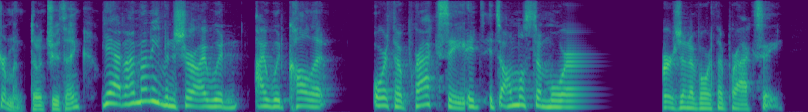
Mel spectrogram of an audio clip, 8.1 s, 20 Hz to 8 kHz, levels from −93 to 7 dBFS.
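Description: At 5.68 s the sound cuts out and doesn't properly return until 6.65 s, which sounds like a long network dropout. The likely cause is that packets stopped arriving for nearly a second. The receiver tries to cover the gap by stretching the last bit of sound into a fading buzzy smear, and for the final half-second or so there's just silence. Once the sound resumes, that missing stretch is gone for good. Throughout, nothing sits above 8 kHz, which fits a wideband call codec such as G.722.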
